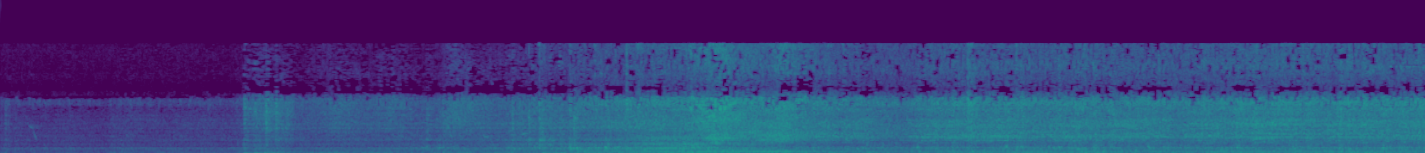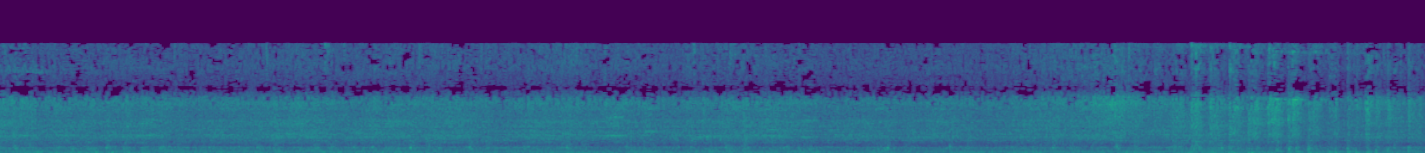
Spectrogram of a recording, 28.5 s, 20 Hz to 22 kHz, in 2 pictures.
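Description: Indian Railways express of LHB coaches, hauled by a WAP7 electric locomotive, approaching and passing at full speed. The rumble builds to its loudest about seven seconds in, then holds as a steady rush of coaches going by. Wheel clickety-clack over the rail joints grows sharper near the end.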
